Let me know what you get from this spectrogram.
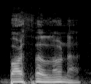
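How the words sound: The c is lisped like th, Spanish-style.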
